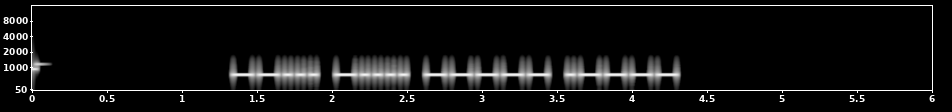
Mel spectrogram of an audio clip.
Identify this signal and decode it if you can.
Morse code, heard as a keyed tone, about 28 wpm, 700 Hz. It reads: 7601
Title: Numbers - 4-Digit 28wpm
